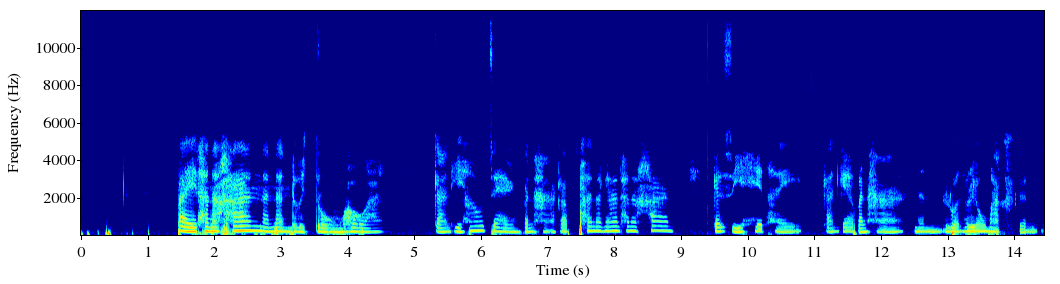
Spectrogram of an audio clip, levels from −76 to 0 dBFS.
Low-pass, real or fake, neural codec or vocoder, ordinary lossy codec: none; real; none; none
